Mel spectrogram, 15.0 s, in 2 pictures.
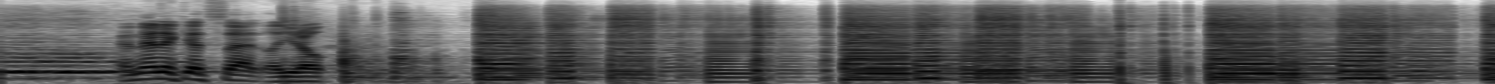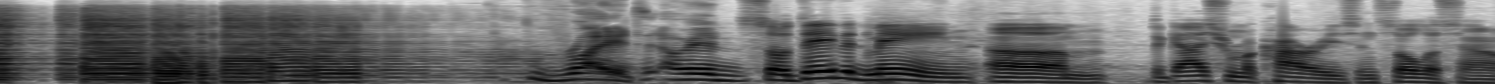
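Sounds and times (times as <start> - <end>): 
speech: 0.0 - 1.8, 10.5 - 14.9
electric guitar through a prototype 1965 Mark I Tone Bender fuzz pedal: 1.7 - 10.1.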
